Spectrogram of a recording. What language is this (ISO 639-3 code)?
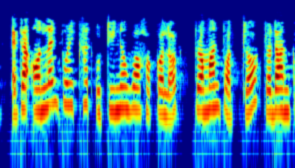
asm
